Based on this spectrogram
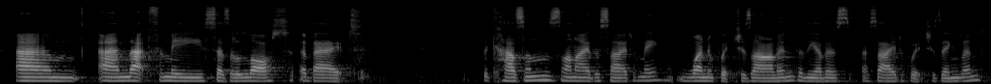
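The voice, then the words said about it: RP English accent. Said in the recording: “my, unfortunately, RP accent, which isn't really allowed to be Irish”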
